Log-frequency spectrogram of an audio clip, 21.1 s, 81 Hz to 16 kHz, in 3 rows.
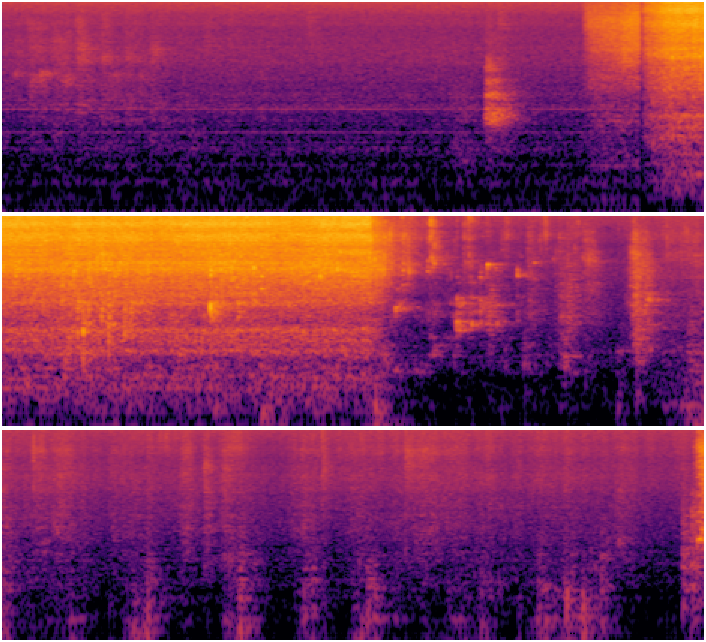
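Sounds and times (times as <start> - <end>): tap water running into sink: 5.9 - 12.4.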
